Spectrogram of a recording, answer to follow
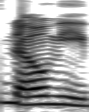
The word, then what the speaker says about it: Naomi: And he goes, he said, he goes, "It spelled like Naomi, but it's pronounced Nomi."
